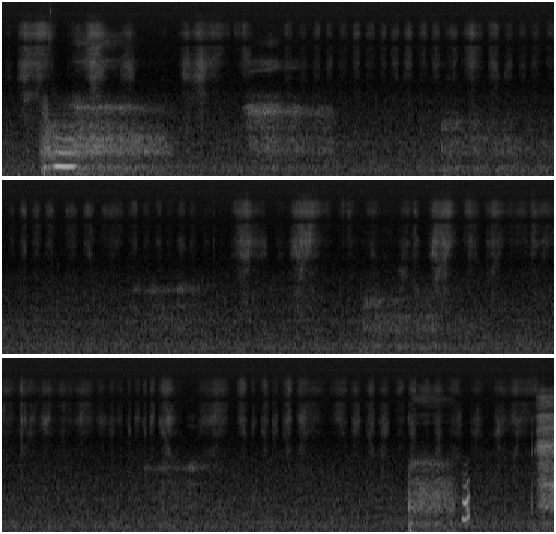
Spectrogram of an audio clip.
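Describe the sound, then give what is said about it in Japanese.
Close-up ASMR of fingertips stroking a cheek: soft, faint rubbing and brushing textures go on for many seconds, with a few brief, quiet vocal murmurs and a couple of louder soft bumps. “ちょっとほっぺ、指で撫でるね。”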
